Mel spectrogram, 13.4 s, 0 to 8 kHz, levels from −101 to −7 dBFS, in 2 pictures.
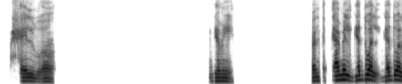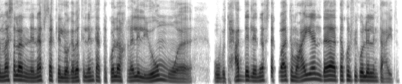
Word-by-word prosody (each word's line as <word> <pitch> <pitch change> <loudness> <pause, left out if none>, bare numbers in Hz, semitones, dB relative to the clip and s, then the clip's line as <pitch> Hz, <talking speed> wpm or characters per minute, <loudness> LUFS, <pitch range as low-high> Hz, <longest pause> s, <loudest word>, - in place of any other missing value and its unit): حلو 125 -3 -1
آه. 110 -3 -2 2.6
جميل. 120 -3 -2 1.3
فأنتَ 130 0 -1
بتعمل 160 -1 +5
جدول 160 -2 +3
جدول 150 +2 +4
مثلًا 150 +2 +3 0.2
لنفسك 145 +2 -2
للوجبات 120 +2 +1
اللي 135 - -2
أنتَ 140 - -4
هتاكلها 135 +3 -1
خلال 130 +3 -3
اليوم 135 +5 -1
و 105 -4 -5 0.5
وبتحدد 140 +6 -3
لنفسك 135 +3 -4
وقت 150 0 0
معين 165 +8 -1
ده 155 +1 +5
تاكل 155 +1 -2
فيه 145 +1 -7
كل 140 -1 +2
اللي 135 -1 0
أنتَ 125 - -10
عايزه. 100 -2 -11
135 Hz, 120 wpm, -20 LUFS, 120-150 Hz, 2.6 s, بتعمل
